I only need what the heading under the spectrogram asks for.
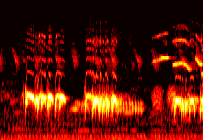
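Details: A zebra dove (Geopelia striata) coos in soft, rolling, slightly trilled phrases around one pitch, three bursts in four seconds, with faint higher chirps of other birds behind.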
